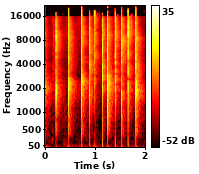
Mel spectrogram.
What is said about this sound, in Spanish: Palmas, señores.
